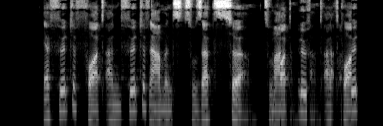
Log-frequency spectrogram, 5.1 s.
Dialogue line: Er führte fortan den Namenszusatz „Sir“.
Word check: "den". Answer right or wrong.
wrong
